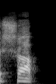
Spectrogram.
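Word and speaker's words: shock: আচ্ছা আমরা অনেক সময় বলি না গ্রামে বলে কারেন্টে শর্ট করেছে। নো এটা উচ্চারণটা হবে শক।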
